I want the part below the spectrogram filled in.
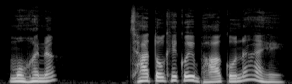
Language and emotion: Sindhi, neutral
